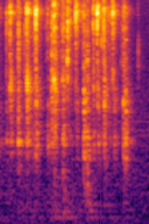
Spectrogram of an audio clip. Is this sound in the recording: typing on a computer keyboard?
yes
